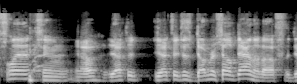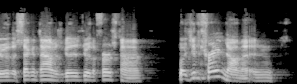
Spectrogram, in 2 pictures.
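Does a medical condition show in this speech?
Yes: cleft palate; congenital cleft palate.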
